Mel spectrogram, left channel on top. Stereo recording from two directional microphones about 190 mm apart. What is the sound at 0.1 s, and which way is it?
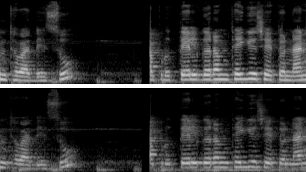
Speech, 55° left (ahead or behind).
